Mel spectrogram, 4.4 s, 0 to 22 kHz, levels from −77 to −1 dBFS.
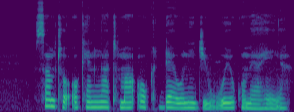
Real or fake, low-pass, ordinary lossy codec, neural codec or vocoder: real; none; none; none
